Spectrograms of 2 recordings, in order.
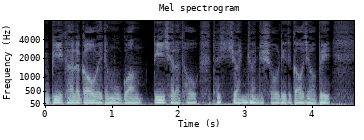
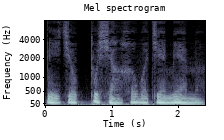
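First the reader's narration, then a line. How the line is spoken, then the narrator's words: Very feminine voice. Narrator (Chinese): 高伟的声音极富女人味说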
